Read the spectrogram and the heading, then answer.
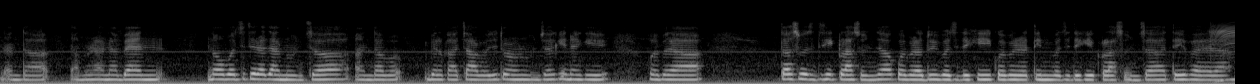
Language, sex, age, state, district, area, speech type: Nepali, female, 18-30, West Bengal, Jalpaiguri, urban, spontaneous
